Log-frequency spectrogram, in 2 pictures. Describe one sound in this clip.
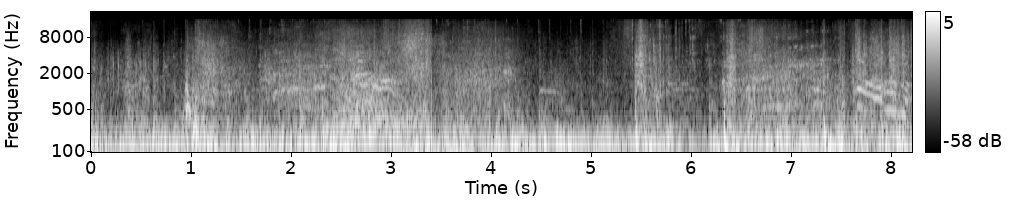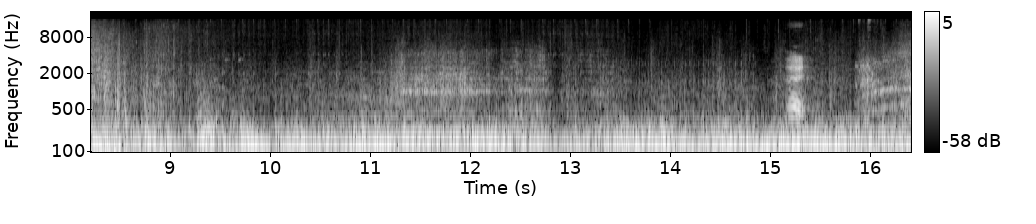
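Heavy blows and blasts crash during a fight with a large machine creature.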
